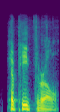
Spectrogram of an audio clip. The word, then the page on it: Hypaethral: American English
